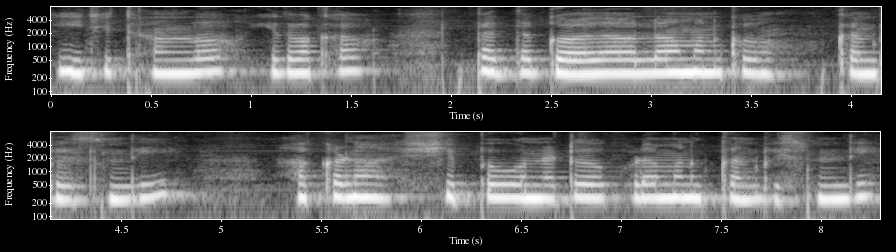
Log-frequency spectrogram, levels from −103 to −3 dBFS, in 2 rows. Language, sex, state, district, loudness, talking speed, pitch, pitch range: Telugu, female, Andhra Pradesh, Krishna, -15 LUFS, 100 wpm, 265 Hz, 255-275 Hz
